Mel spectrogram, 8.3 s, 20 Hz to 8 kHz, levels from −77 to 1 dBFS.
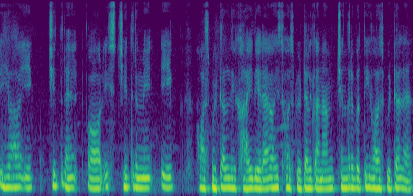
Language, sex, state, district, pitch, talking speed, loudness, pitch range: Hindi, male, Uttar Pradesh, Muzaffarnagar, 150 Hz, 160 wpm, -15 LUFS, 145-155 Hz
